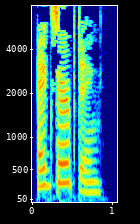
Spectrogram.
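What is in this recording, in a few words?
"excerpting", British English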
